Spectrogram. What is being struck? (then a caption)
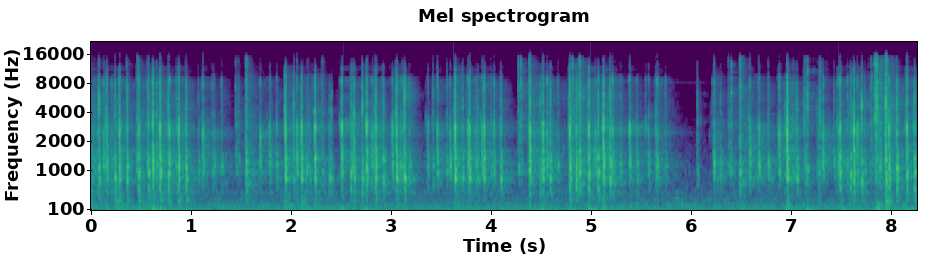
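Plastic mechanical keyboard. Continuous fingertip typing on a backlit plastic Corsair mechanical RGB keyboard produces rapid, bright, clicky keystrokes in dense bursts with brief pauses. Each click is crisp and dies away almost instantly, with very little low-end weight.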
